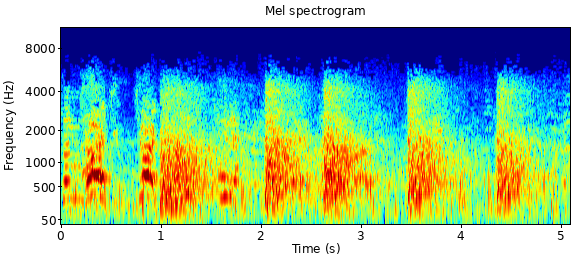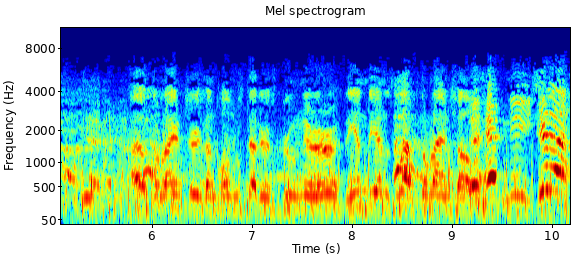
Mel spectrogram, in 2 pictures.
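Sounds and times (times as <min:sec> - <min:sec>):
speech: 0:00.0 - 0:02.0, 0:05.8 - 0:10.1
gunfire in a Western radio drama during a horseback chase: 0:00.8 - 0:05.6.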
